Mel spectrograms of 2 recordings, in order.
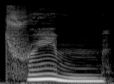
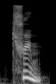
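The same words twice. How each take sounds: First: The final m gets special treatment. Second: The final m is pronounced plainly. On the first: The speaker calls it right. "trim 이렇게 아시겠죠?" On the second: The speaker calls it wrong. "그냥 trim 이게 아니라"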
